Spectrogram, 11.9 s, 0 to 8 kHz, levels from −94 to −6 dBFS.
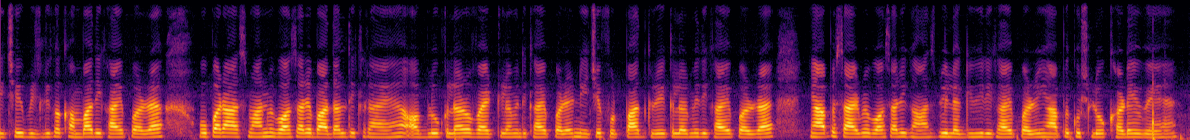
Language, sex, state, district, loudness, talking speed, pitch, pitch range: Hindi, female, Goa, North and South Goa, -19 LUFS, 285 wpm, 200 Hz, 195-210 Hz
